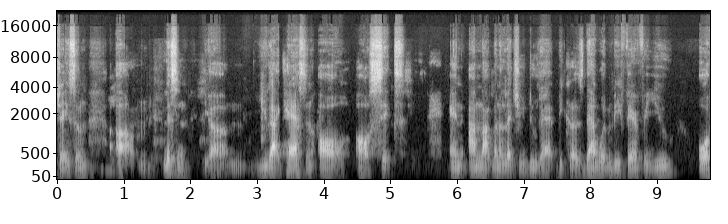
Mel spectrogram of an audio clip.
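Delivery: ordinary delivery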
